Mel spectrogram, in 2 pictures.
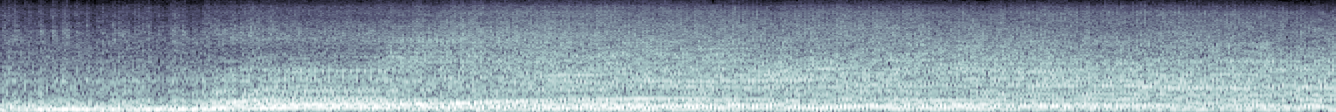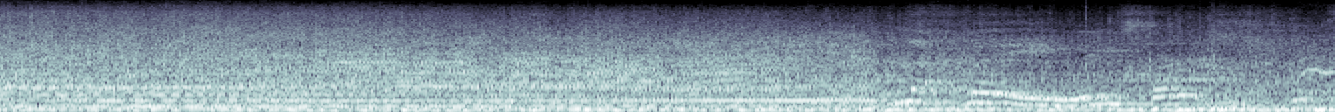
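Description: Loud drag racing engines roar and rev hard as cars launch and speed away.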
